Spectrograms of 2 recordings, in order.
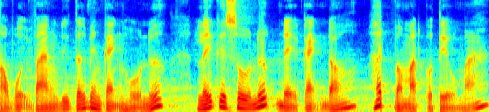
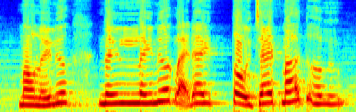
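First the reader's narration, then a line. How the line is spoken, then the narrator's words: Anguished screaming. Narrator (Vietnamese): Tiểu Mã kêu gào dưới thân của Thi Vương, hai tay cào mặt mà hét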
